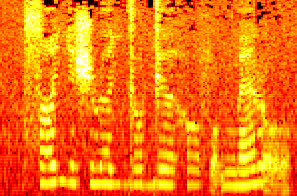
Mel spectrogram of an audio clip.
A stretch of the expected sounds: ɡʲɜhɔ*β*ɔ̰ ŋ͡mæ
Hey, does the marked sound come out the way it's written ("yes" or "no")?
no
